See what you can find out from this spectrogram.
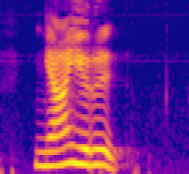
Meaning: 1. sun 2. Sunday
- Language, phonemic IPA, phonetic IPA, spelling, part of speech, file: Tamil, /ɲɑːjɪrɯ/, [ɲäːjɪrɯ], ஞாயிறு, noun, Ta-ஞாயிறு.ogg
